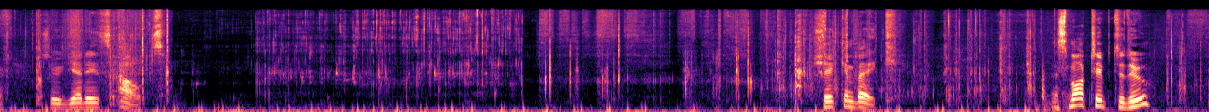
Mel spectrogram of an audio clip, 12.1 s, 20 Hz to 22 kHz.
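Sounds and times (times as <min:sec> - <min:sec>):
water pouring into pouch: 0:00.9 - 0:06.7
pouch crackling and ticking: 0:03.7 - 0:12.0.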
